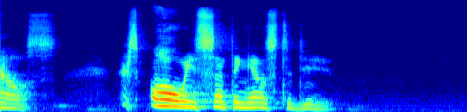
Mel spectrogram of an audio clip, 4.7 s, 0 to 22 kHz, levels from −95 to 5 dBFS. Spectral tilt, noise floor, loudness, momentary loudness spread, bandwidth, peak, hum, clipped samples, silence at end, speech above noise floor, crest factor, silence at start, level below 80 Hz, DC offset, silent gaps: -5.5 dB/octave; -76 dBFS; -24 LUFS; 25 LU; 16.5 kHz; -8 dBFS; 60 Hz at -55 dBFS; under 0.1%; 1.45 s; 50 dB; 20 dB; 0 s; -78 dBFS; under 0.1%; none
